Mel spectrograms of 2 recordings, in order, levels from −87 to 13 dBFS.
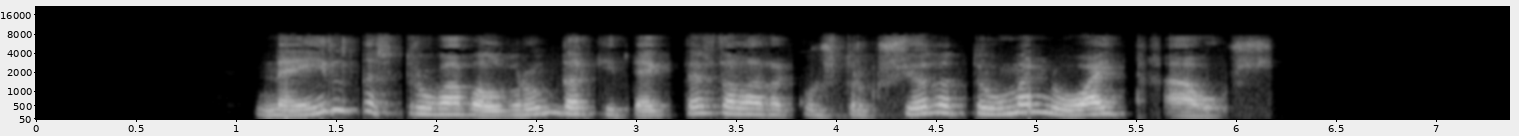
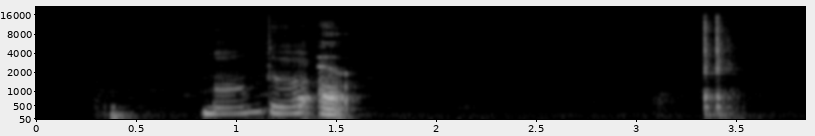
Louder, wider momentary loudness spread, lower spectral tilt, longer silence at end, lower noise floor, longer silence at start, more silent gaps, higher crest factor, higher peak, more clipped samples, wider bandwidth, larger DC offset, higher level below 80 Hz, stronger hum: first, -18 LUFS vs -34 LUFS; second, 13 LU vs 24 LU; about the same, -5.5 dB/octave vs -5 dB/octave; first, 1.2 s vs 0.4 s; first, under -90 dBFS vs -84 dBFS; first, 1.1 s vs 0.35 s; neither; second, 18 dB vs 26 dB; first, -2 dBFS vs -12 dBFS; neither; second, 8 kHz vs 16 kHz; neither; first, -58 dBFS vs -76 dBFS; neither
